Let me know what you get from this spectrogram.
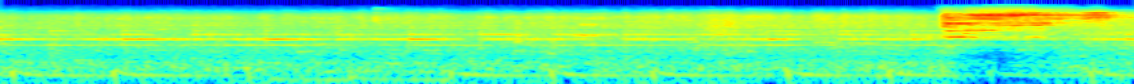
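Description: CSX train rolling through a grade crossing, its wheels clicking rhythmically over the rails about twice a second. A brief high-pitched screech comes about five seconds in.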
